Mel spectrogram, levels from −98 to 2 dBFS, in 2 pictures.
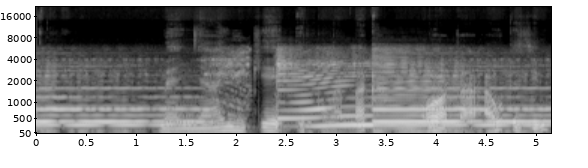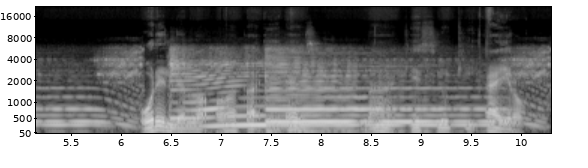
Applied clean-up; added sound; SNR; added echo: none; Guitar; -5 dB; none.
